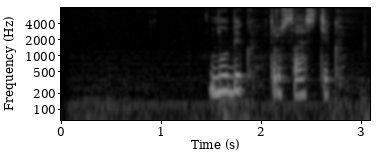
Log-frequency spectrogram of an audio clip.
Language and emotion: Russian, neutral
